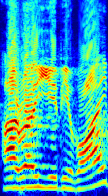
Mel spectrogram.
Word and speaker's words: Rouby: Of course, my name is R-O-U-B-Y because it's Rouby.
